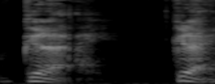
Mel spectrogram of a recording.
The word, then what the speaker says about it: g'day: 아니면 근데 또 호주에서는 완전 약간 호주 억양을 마스터했다 싶으면은 보통 hi 말고 그라이 mate 그라이가 나와요. 그 그라이는 뭐냐? good day를 줄여서 그라이로 한 거예요.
